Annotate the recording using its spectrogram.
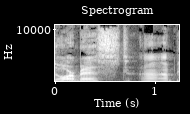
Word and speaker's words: Zobrist: I believe it's Zorbist. Pete Rose gave an official pronunciation on it. I think it's Zorbist. So just wanted to correct you on that.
